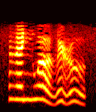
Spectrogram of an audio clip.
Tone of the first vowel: high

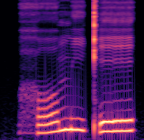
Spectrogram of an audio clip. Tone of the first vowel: rising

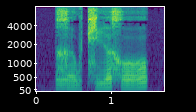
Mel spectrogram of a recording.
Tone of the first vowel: low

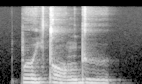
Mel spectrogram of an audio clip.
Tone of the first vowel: rising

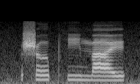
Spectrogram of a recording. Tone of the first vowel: high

